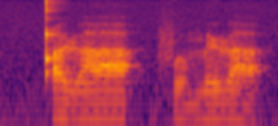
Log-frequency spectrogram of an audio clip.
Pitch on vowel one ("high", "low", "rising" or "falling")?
falling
